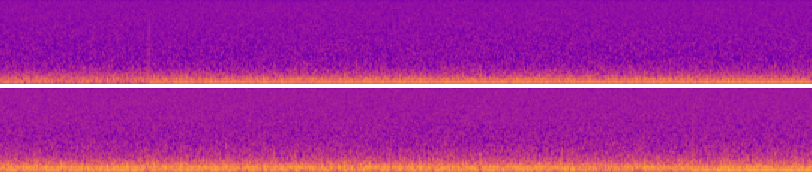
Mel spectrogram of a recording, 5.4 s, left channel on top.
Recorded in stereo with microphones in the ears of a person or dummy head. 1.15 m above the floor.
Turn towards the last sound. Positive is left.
No sound to turn to.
